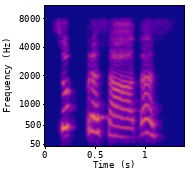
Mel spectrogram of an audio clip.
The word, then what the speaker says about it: सुप्रसाद: सुप्रसादस, अभी यहाँ पे सुरस्व पढ़ना है और सु के ऊपर आघात देना है। सुप्रसाद और विसर्ग का हल्का सा प।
